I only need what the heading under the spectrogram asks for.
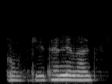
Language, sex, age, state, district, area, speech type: Hindi, female, 18-30, Madhya Pradesh, Bhopal, urban, conversation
